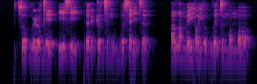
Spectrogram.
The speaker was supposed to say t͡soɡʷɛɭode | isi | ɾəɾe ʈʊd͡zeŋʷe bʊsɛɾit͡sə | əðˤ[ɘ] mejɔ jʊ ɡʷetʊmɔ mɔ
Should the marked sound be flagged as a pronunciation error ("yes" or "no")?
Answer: yes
